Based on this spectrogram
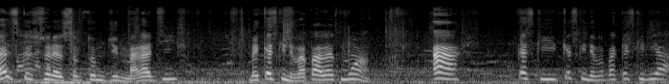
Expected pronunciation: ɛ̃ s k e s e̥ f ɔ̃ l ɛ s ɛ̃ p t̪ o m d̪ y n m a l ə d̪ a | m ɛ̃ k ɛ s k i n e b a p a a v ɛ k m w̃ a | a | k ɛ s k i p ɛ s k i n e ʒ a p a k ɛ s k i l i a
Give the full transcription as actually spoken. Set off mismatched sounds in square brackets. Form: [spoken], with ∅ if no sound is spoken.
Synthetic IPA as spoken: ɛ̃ s k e s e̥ [s] ɔ̃ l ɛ s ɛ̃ p t̪ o m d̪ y n m a l [a] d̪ [i] | m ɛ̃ k ɛ s k i n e [v] a p a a v ɛ k m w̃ a | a | k ɛ s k i [k] ɛ s k i n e [v] a p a k ɛ s k i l i a

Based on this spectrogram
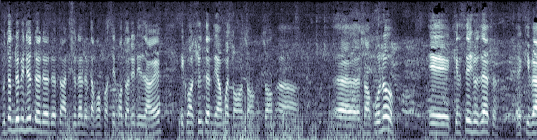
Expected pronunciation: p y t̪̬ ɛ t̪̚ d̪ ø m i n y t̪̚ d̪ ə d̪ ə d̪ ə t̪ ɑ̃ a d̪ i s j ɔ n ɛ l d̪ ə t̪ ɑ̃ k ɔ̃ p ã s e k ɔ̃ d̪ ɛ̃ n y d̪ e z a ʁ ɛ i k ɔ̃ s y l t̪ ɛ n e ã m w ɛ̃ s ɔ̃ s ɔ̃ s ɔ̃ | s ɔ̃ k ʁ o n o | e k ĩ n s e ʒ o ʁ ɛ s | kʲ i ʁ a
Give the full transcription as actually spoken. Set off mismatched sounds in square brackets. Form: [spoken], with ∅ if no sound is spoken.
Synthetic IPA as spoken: p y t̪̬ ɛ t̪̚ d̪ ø m i n y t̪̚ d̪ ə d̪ ə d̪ ə t̪ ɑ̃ a d̪ i s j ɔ n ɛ l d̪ ə t̪ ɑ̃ k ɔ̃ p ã s e k ɔ̃ [t̪] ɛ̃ n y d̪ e z a ʁ ɛ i k ɔ̃ s y l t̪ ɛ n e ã m w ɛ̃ s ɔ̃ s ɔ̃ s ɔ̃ | s ɔ̃ k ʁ o n o | e k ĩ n s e ʒ o [z] ɛ [f] | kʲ i [v] a

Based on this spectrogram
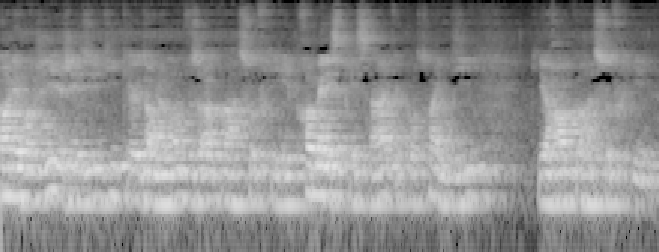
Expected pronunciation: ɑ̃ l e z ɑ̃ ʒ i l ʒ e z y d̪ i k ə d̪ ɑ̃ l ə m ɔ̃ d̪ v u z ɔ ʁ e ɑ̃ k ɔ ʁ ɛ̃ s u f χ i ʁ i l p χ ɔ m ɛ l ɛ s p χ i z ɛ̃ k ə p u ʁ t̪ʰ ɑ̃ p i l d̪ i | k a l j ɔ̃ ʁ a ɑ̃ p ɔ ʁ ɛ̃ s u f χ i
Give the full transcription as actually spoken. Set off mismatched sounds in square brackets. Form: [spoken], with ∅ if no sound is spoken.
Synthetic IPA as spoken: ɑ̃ l e [v] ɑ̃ ʒ i l ʒ e z y d̪ i k ə d̪ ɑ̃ l ə m ɔ̃ d̪ v u z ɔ ʁ e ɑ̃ k ɔ ʁ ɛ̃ s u f χ i ʁ i l p χ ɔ m ɛ l ɛ s p χ i [s] ɛ̃ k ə p u ʁ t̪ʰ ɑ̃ [∅] i l d̪ i | k [i] l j [ɔ] ʁ a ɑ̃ [k] ɔ ʁ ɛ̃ s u f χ i

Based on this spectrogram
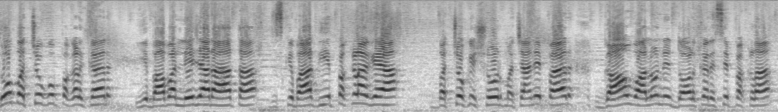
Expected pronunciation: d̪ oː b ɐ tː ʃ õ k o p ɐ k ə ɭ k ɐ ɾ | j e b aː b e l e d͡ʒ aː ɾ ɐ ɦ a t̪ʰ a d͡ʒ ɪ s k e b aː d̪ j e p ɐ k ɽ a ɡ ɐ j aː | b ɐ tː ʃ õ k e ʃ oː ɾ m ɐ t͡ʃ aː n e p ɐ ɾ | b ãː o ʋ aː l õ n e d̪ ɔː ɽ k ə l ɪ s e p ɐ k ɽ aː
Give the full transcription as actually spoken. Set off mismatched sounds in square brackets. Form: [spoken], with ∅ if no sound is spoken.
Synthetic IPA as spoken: d̪ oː b ɐ tː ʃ õ k o p ɐ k ə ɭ k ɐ ɾ | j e b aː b [a] l e d͡ʒ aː ɾ ɐ ɦ a t̪ʰ a d͡ʒ ɪ s k e b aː d̪ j e p ɐ k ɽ a ɡ ɐ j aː | b ɐ tː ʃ õ k e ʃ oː ɾ m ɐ t͡ʃ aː n e p ɐ ɾ | [ɡ] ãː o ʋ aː l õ n e d̪ ɔː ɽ k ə [ɾ] ɪ s e p ɐ k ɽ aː

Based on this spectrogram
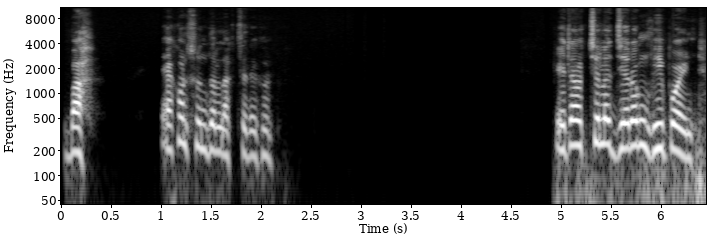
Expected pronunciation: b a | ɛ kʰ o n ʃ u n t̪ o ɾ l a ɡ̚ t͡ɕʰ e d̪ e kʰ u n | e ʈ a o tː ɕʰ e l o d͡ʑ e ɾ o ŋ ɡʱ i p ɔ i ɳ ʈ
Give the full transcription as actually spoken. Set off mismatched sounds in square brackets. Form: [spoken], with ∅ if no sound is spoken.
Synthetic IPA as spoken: b a | ɛ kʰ o n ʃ u n [d̪] o ɾ l a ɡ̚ t͡ɕʰ e d̪ e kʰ u n | e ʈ a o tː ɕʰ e l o d͡ʑ e ɾ o ŋ [bʱ] i p ɔ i ɳ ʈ

